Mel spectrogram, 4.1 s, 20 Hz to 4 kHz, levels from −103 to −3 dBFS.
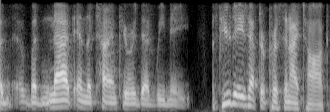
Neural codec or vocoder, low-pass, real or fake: codec, 16 kHz, 1.1 kbps, Voila-Tokenizer; 3.6 kHz; fake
